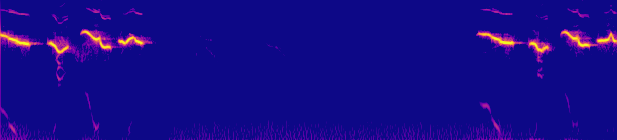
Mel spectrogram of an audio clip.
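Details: Vivid niltava, subspecies vivida, attending to its chicks, gives a sweet high four-note whistled phrase, pauses about three seconds, then repeats the same falling, dipping and warbling pattern.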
